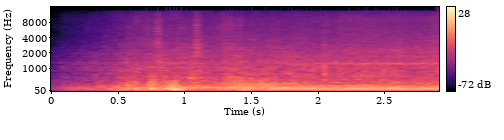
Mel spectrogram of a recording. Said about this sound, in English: Last Saturday morning, I boarded a small boat and traveled along the canals of Venice, a city built on more than 100 small islands connected by 400 bridges. The atmosphere was calm, even on the Grand Canal,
